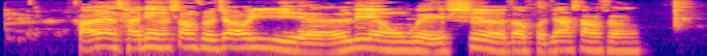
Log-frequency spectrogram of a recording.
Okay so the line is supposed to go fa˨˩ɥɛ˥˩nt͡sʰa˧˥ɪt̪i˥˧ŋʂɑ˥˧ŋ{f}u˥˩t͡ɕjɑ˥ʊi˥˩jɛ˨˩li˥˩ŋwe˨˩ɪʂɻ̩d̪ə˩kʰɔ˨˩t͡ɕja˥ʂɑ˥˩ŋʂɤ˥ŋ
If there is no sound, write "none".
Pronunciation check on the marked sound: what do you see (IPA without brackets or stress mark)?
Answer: ʂ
